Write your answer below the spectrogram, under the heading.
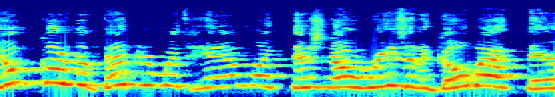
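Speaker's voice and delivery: very high, urgent shouting. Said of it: "yelling at her, the T V".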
